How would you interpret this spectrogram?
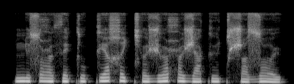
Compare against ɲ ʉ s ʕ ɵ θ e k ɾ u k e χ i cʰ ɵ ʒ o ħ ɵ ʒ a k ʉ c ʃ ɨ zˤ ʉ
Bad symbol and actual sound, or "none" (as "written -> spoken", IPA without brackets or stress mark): o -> ɵ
